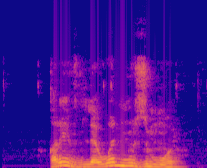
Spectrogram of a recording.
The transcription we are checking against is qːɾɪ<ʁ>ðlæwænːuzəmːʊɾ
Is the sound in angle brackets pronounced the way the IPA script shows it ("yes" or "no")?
no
